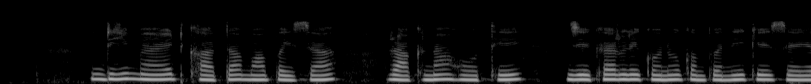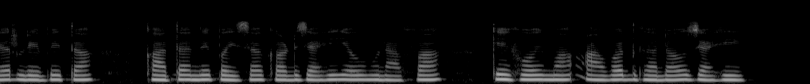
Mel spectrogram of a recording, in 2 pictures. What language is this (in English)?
Chhattisgarhi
